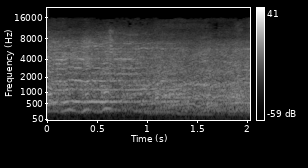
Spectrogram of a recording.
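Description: Small nitro engines of 1/8-scale off-road RC buggies racing, their pitch rising and falling as they rev on and off the throttle through the corners.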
